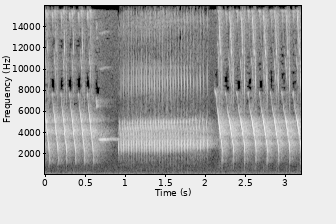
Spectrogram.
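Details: Singing canary used as a lure to set other canaries off: rapid high downslurred notes break into a sustained buzzy trill, then the quick downslurs return.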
